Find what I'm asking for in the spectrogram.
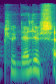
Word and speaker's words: Clynelish: Fortan soll er nur noch Klünellisch ausgesprochen werden. Das klingt super. Doch, Klünellisch. – Ja, der wird komisch. Also der wird C-L-Y-N-E-L-I-S-H.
